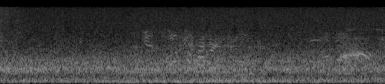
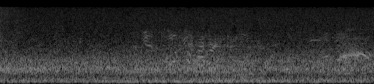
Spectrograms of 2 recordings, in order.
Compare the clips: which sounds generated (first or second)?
second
